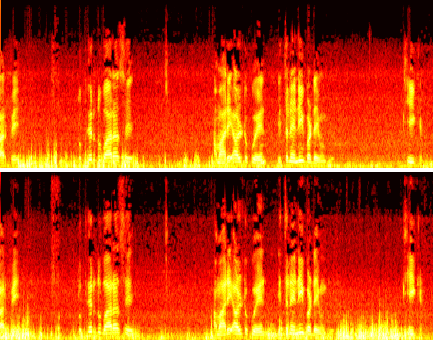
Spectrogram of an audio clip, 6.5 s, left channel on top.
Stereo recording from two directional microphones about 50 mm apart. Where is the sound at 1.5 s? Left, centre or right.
Left.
